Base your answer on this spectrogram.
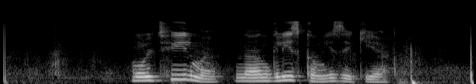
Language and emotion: Russian, neutral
